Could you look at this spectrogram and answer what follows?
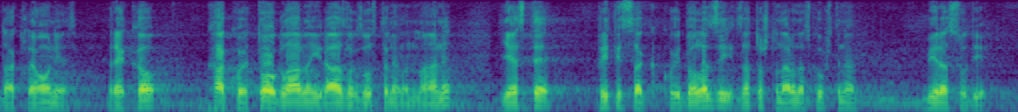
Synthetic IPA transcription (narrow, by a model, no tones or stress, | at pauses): d̪akle̞o̞ːnje | ɾe̞kʰao | kʰakʰo̞je̞t̪o̞ːɡlˠaʋnaiɾaːzlˠo̞ɡzauːst̪aʋne̞amand̪maːne̞ | jest̪e̞ | pɾit̪isakːo̞jid̪o̞lˠazizat̪o̞ːʃt̪o̞naːɾod̪naskupʃt̪inabiːɾasud̪ije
